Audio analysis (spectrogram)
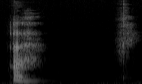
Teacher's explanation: in this video now the schwa is really easy to produce you just relax everything you produce a short sound and it is the central vowel sound so it goes right in the middle of our chart there's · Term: schwa sound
